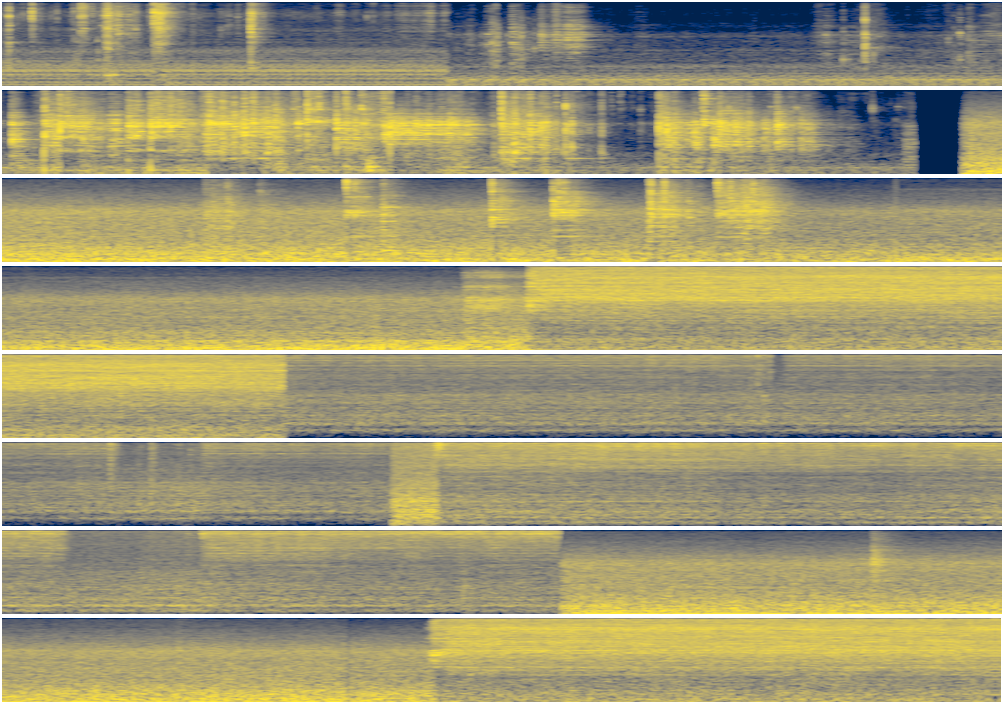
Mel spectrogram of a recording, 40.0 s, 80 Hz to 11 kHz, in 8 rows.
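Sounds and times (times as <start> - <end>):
sandblast gun hissing: 17.4 - 21.5, 23.3 - 32.8, 37.2 - 39.9.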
